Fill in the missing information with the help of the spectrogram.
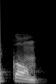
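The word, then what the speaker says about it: comb: और यहाँ पे देखें, वर्ड बी पे ख़त्म हो रहा है, मगर इसका साउंड क्या निकलता है? कॉम, मतलब बी यहाँ पे क्या है? साइलेंट है।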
